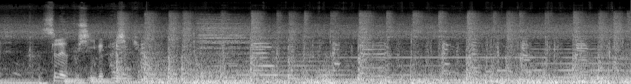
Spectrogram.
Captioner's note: laughs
